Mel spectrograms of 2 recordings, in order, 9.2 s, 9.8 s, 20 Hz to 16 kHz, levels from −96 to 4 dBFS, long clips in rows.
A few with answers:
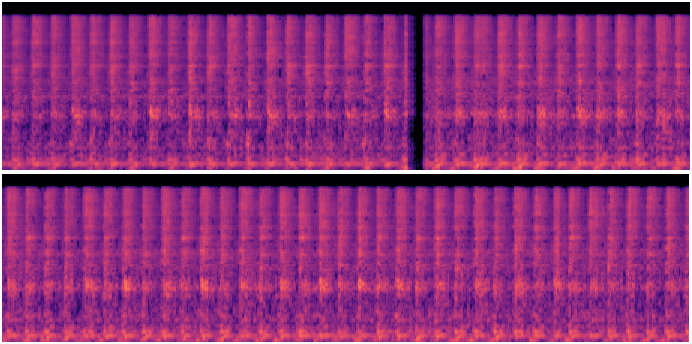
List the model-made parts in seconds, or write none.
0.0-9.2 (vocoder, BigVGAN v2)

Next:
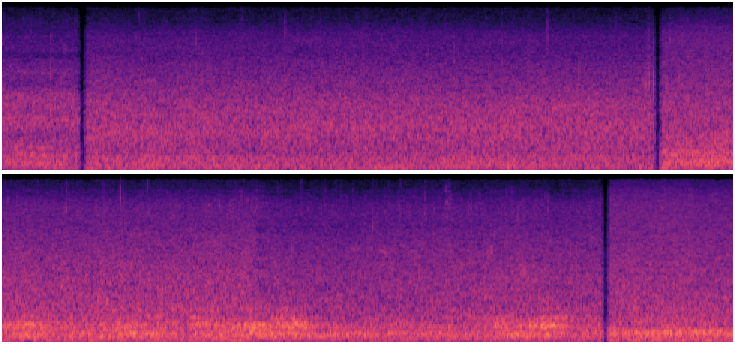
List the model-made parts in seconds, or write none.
6.6-9.8 (vocoder, Vocos)

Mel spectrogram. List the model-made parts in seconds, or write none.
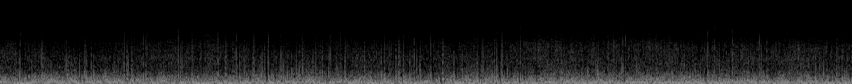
0.0-5.3 (vocoder, BigVGAN v2); 7.5-8.5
